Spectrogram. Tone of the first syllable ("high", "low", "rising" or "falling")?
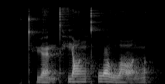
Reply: low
